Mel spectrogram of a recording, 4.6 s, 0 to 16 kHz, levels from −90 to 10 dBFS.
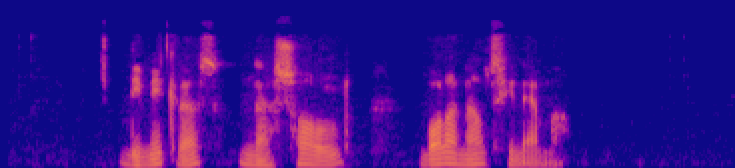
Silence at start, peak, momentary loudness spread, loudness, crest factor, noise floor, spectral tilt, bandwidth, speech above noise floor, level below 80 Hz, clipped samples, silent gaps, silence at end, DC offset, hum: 0.75 s; -8 dBFS; 20 LU; -27 LUFS; 22 dB; -78 dBFS; -4 dB/octave; 10.5 kHz; 51 dB; -50 dBFS; under 0.1%; none; 1.1 s; under 0.1%; none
